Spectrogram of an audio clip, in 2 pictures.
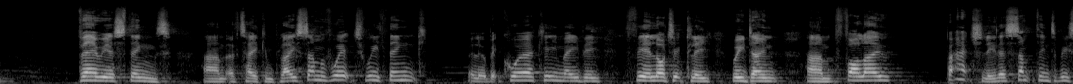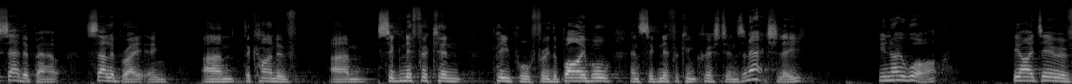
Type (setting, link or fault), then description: setting, large echoing room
